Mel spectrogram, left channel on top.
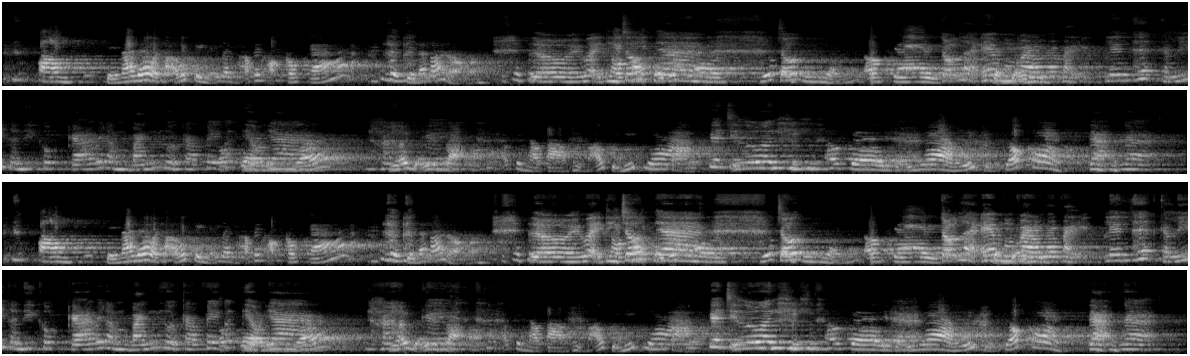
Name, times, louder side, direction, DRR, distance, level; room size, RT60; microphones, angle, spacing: voice 1, 0.4-4.8 5.1-5.3 6.1-7.2 7.6-9.4 9.8-10.4 14.0-15.1 15.7-18.8 20.1-22.5, equal, ahead, 0.9 m, -22 dB
voice 2, 3.8-4.1 4.9-8.1 9.4-15.1 15.5-16.8 18.7-20.2 20.7-21.1 21.5-21.7 22.7-23.4, right 4 dB, 55° right, 0.9 m, -23 dB
30.0 x 27.5 x 6.3 m
head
